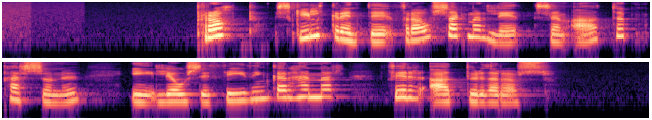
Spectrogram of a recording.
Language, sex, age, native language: Icelandic, female, 30-39, Icelandic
